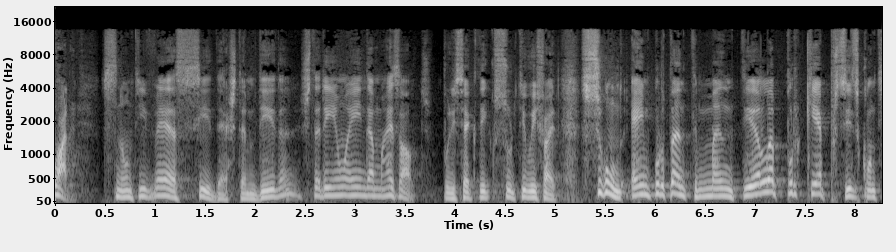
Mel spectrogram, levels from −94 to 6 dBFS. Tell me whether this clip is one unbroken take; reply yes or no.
yes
